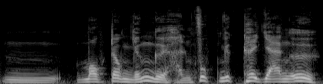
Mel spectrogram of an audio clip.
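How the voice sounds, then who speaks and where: A man voicing a kindly, wistful old puppeteer in a children's cartoon, measured and courteous. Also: mid-range voice, animated, darkish tone, no room sound.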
